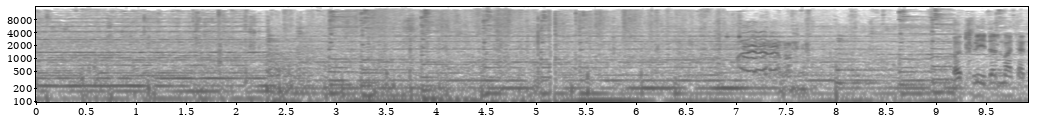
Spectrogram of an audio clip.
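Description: Horses in a Conan the Barbarian adventure film clip-clop steadily on the ground while one neighs and whinnies loudly, set against a musical score with swelling tones and occasional thumps.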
